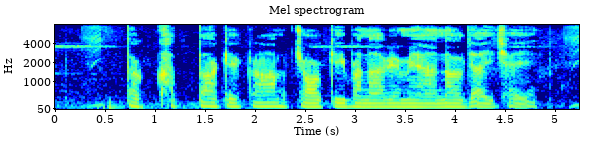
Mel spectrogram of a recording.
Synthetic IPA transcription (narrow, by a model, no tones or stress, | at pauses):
t̪əkʰət̪ːakekamt͡ʃɔkibənabemeanəld͡ʒajt͡ʃʰə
